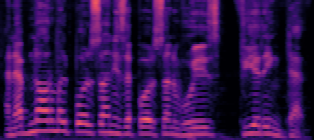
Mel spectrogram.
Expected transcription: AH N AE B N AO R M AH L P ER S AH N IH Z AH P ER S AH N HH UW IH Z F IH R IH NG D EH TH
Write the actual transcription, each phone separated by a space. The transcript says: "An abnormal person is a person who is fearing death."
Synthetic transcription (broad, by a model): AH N AE B N AO R M AH L P ER S AH N IH Z AH P ER S AH N HH UW IH Z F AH R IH NG D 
